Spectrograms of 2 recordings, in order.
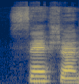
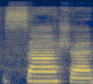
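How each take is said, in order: First: Sasha with a short front vowel, SESH-a; alternative pronunciation. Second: Sasha drawn out with a long "ah", SAH-sha; name pronunciation. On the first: Trying the other version of the name, Sasha said SESH-a. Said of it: "I don't even know". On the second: Working out a viewer's name, Sasha said SAH-sha. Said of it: "not Sosh". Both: Shown as a demonstration.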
